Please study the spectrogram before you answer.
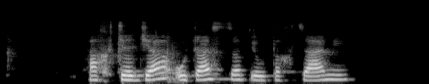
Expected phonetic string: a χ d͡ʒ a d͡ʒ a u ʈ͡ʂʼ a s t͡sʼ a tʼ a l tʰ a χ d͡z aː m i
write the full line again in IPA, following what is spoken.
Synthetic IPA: a χ d͡ʒ a d͡ʒ a u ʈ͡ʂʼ a s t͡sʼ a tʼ i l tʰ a χ d͡z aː m i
